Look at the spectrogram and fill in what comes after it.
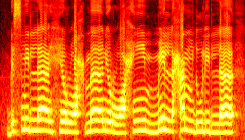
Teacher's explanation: تو میم لام زیر مل ہو جائے گا, اس کو ملائیں گے کیونکہ ہم یہاں پر کیا کر رہے ہیں, وصل کر رہے ہیں, اور وصل کی صورت میں اس میم زیر کو آگے لام ساکن کے ساتھ ملایا جائے گا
